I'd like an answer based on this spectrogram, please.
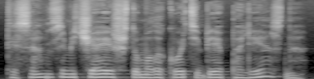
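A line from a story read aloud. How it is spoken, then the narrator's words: Guilty voice. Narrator (Russian): Таня сказала виноватым голосом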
